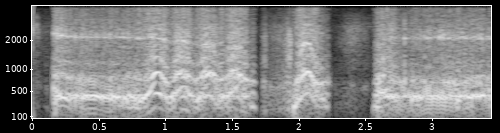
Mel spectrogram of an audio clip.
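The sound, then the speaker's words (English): A human voice mimics a dog, producing a run of loud barks and whiny yips in a few sustained bursts separated by short pauses. “maybe I could just say a few words in doggy in here. You can bark along with me if you want.”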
